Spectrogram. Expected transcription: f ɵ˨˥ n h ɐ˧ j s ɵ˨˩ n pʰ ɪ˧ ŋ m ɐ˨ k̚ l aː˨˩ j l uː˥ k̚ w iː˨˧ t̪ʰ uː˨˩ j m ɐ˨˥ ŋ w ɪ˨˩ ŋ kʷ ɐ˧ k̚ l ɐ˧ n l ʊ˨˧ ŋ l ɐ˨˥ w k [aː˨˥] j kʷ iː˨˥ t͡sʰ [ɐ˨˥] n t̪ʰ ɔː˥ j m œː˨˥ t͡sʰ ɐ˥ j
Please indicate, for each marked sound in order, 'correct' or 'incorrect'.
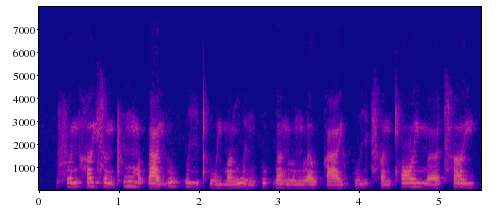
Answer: correct, incorrect: ɐ˨

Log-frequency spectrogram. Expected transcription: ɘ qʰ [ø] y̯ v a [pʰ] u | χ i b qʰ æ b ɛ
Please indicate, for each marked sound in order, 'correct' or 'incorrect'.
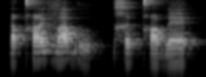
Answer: incorrect: e, incorrect: b

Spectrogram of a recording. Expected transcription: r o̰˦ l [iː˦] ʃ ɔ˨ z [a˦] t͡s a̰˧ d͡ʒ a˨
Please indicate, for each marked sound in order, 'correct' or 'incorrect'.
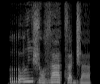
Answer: incorrect: i˦, correct

